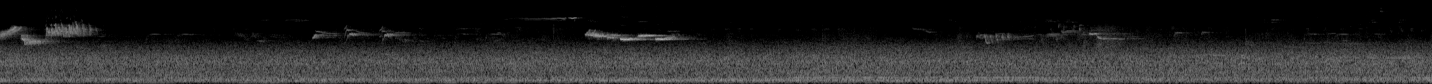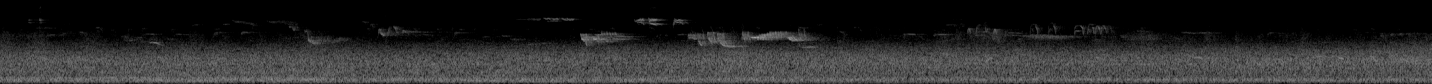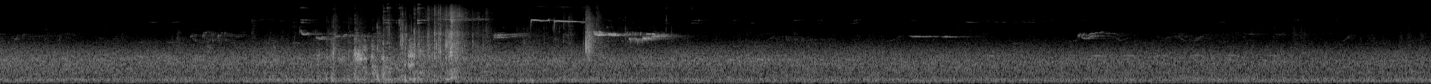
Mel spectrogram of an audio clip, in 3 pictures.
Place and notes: Love Ln, Penryn, UK - Raven and early morning sounds in the Graveyard in Love Lane
A recording made across the valley from the main road into Falmouth from Penryn, so hence road noise in the background but recorded in a graveyard that led down to the estuary. There are the sounds of some captive geese and hens along with Wrens, Robins Rooks and rather nicely a Raven, who came and sat in a tree just to the left and above my microphones. Sony M10 with two Sennheiser ME62 Omni mics with an Olsen Wing.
